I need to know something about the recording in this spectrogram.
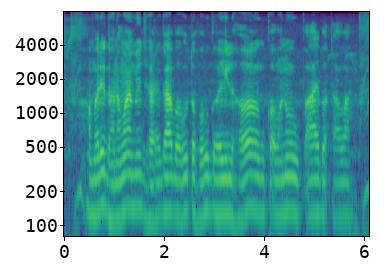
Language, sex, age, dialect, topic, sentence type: Bhojpuri, male, 18-24, Western, agriculture, question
